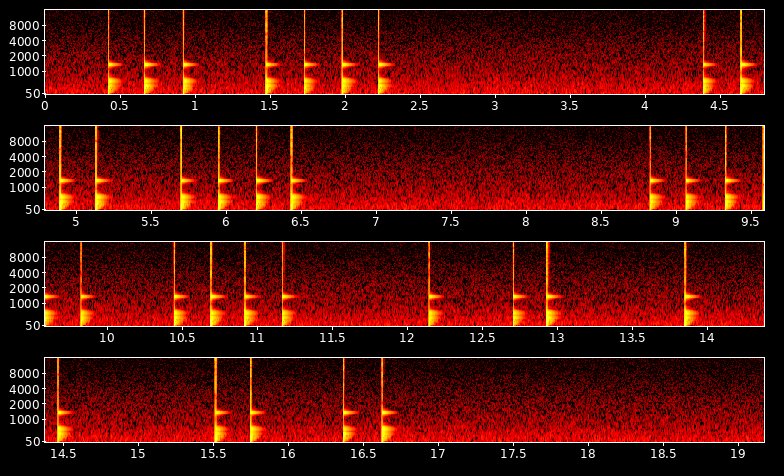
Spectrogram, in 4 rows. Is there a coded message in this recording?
Yes: tap code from 0.4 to 16.7 s, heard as knocks on wood, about 4 knocks a second. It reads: O T YBAG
